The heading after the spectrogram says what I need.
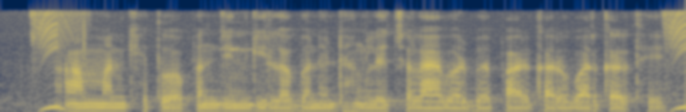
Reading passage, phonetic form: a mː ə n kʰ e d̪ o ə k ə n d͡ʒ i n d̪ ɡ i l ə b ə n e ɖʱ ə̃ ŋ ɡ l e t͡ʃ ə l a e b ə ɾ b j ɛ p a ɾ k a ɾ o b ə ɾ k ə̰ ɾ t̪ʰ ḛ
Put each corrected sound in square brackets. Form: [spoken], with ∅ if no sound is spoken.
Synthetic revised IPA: a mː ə n kʰ e [t̪] o ə [p] ə n d͡ʒ i n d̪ ɡ i l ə b ə n e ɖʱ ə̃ ŋ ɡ l e t͡ʃ ə l a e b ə ɾ b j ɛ p a ɾ k a ɾ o b [a] ɾ k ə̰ ɾ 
